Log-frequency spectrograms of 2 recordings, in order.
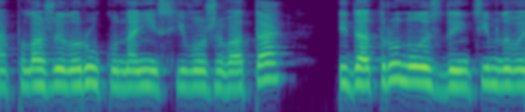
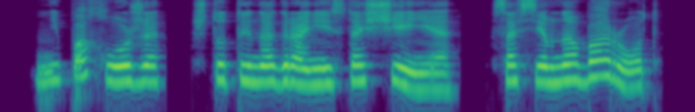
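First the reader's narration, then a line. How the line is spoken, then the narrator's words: Whispered. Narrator (Russian): прошептала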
